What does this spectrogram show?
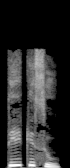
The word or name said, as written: ಟಕ್ಕಿಸು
